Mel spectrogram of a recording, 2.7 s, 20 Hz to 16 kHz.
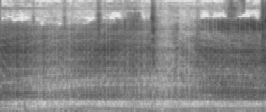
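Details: Handheld radio on 144 MHz AM with Yagi: a harsh, raspy buzz with low hum from an arcing SoCalEd lightning arrester on a power pole, causing RFI.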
